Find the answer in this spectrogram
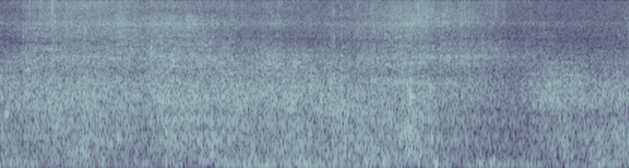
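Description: Small waves breaking and washing up on a sandy shore in a steady wash, with wind on the microphone.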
